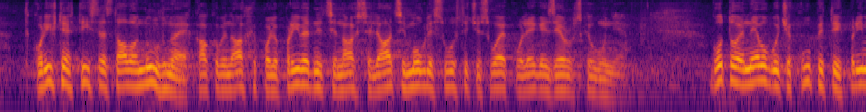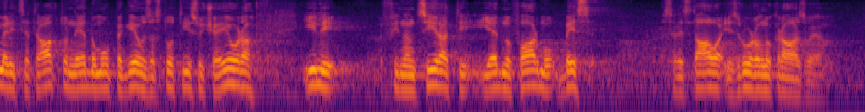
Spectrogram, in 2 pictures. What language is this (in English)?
Croatian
